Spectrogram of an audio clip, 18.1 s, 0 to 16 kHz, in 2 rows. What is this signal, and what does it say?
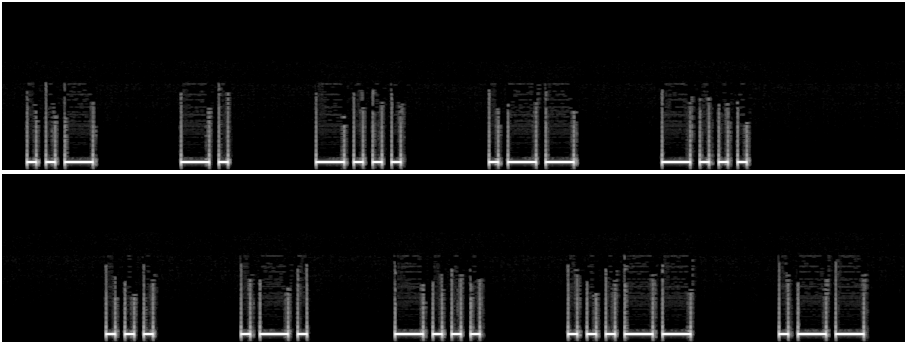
Morse code, heard as a keyed tone, about 13 wpm, spaced as for 7 wpm, 800 Hz. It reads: UNBWB SRB3W
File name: 5 LB ws 12wpm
